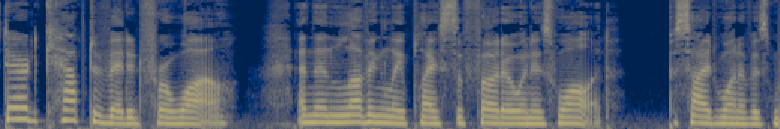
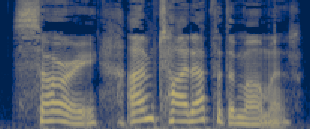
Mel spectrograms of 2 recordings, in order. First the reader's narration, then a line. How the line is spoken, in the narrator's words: giggling voice on the answering machine announced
